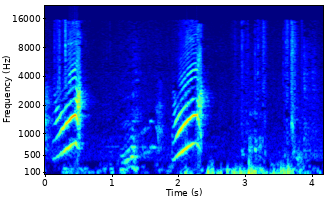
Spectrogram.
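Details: Starling lure sound played to push a lazy, quiet caged starling into singing and bring out its fighter voice: two loud, harsh, harmonic upswept calls about 1.7 seconds apart, separated by soft low murmuring and faint chatter.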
